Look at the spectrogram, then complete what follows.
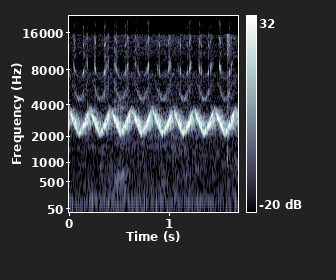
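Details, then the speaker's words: MP One Way motorcycle alarm, armed with the lock button so moving or tampering triggers it: loud piercing siren warbling up and down about four times a second; the bike cannot be started while it sounds. "Kalau dibobol, kalau ada yang bobol dia bunyinya keras. Kalau ada yang bobol bunyinya keras ini."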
